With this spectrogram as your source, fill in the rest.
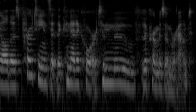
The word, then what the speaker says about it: kinetochore: proteins together the kinetochore it's spelled kinetochore but pronounced kinetochore this gives us a little indicator of what's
